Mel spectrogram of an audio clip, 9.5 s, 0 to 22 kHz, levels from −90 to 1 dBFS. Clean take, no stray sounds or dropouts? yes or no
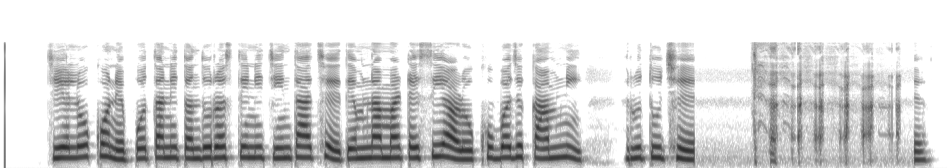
no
